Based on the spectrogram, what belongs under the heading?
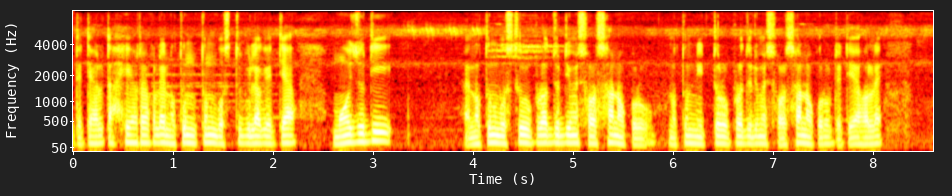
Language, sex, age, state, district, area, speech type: Assamese, male, 18-30, Assam, Goalpara, rural, spontaneous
